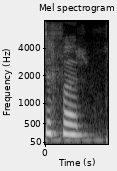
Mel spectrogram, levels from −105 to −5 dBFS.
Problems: none marked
